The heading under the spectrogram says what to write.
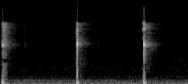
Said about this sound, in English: Snapping fingers. Correct. The answer was snapping fingers.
